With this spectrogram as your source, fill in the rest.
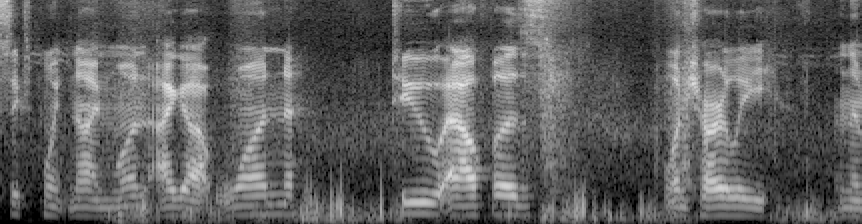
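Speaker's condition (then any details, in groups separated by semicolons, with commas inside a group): No condition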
